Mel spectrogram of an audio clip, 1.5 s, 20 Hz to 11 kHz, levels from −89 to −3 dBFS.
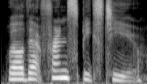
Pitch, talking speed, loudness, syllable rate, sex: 210 Hz, 245 wpm, -15 LUFS, 4.5 syllables/s, female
